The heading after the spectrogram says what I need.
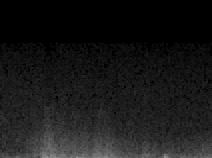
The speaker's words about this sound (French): Alors qu'il quitte la gare, une violente tempête secoue le train.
